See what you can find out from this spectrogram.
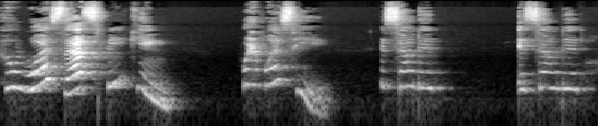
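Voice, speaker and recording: Vera, a shrill frightened young woman, as a woman reader puts her on. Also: wildly swooping pitch, a little slow, pushed and bright, echoey room, exaggerated voice. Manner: high-pitched frightened crying out.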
